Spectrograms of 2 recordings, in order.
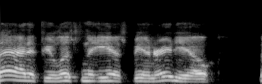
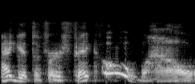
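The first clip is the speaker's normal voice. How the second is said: mocking, sarcastic delivery; 2 semitones higher than usual. Offered the first pick, responding to the offer: sarcastic. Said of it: "just sounding so sarcastic".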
